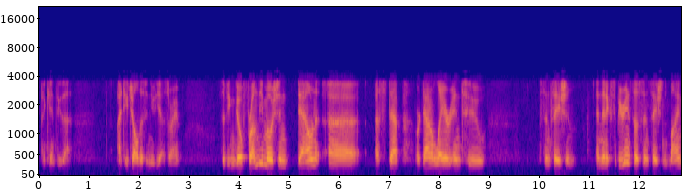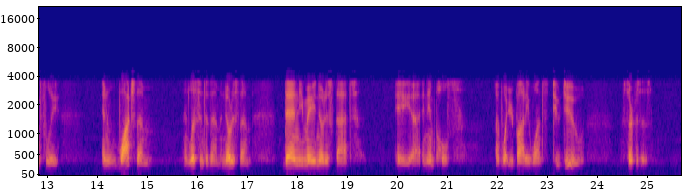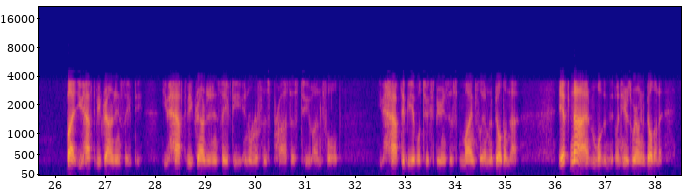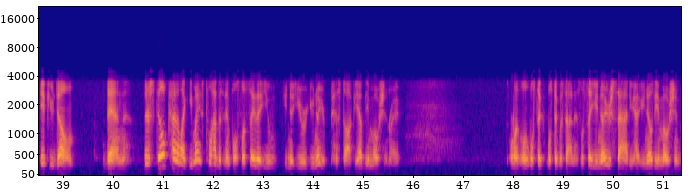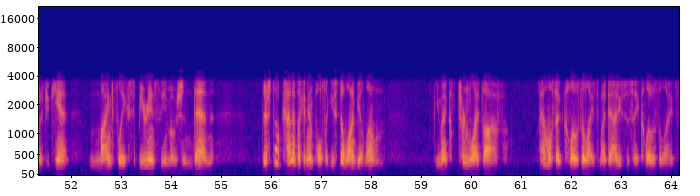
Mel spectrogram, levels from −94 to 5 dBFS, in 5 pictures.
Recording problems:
phone-call audio; nothing above 3.5 kHz

